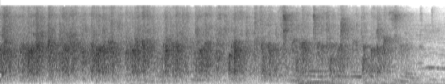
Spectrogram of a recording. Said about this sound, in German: Großen Applaus für unsere Radiohörer.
